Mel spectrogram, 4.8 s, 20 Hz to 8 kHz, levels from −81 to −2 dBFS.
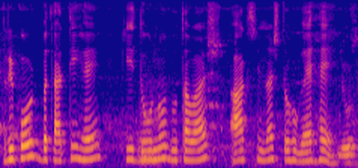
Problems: background sounds at intervals, background conversations at intervals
